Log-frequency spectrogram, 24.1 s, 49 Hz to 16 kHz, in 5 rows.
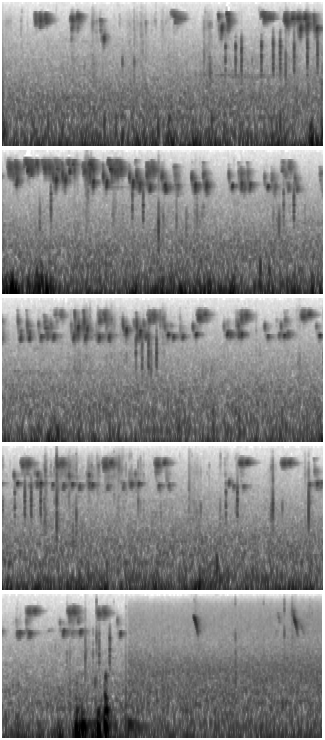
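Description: Small forest birds chirping: many quick, high-pitched calls overlapping, over a low rumble. About 21 seconds in the chirping gives way to an even hiss.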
